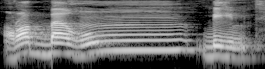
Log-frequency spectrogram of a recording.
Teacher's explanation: রব্বাহুম বিহিম এখানেও মিম সাকিনের পরে বা বর্ণটি এসছে রব্বাহুম বিহিম এই মিম সেকেন্ডটাকে আমরা বা এর দিকে ইখফা করবো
